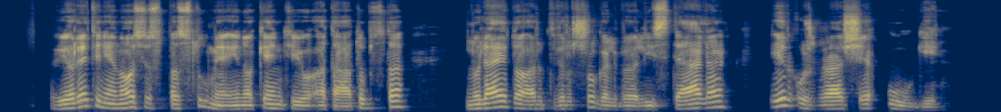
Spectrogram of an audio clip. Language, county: Lithuanian, Alytus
